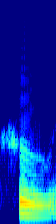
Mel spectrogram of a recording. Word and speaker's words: Hu: a very subtle sound it's called who it's spelled hu and it's this sound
